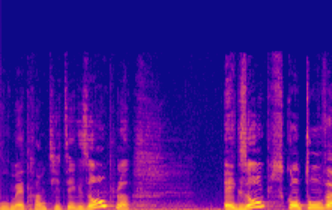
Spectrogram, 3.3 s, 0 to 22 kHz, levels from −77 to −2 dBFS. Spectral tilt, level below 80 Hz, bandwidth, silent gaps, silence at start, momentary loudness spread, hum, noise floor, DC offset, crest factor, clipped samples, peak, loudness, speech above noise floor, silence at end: -6 dB/octave; -44 dBFS; 16.5 kHz; none; 0 s; 9 LU; none; -39 dBFS; under 0.1%; 14 dB; under 0.1%; 0 dBFS; -15 LUFS; 24 dB; 0 s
